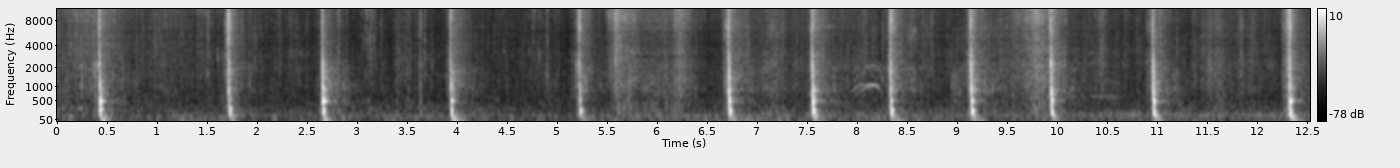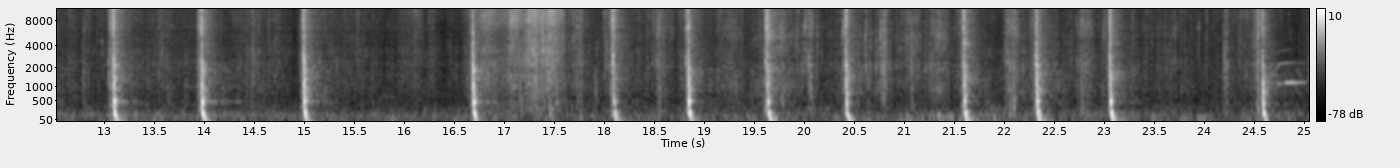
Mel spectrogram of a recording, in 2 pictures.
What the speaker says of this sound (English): Actually, I'll just chop this one down even lower.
